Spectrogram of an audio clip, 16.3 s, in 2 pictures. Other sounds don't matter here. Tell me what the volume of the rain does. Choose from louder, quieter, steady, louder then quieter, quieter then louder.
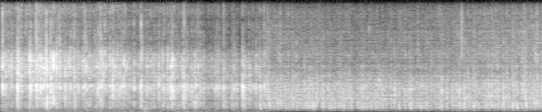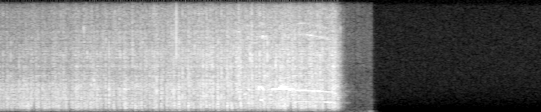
louder.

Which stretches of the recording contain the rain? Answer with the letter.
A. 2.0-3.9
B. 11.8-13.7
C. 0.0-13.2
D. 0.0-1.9
C.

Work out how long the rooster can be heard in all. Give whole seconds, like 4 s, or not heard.
2 s.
